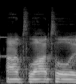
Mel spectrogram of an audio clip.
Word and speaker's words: atlatl: Atlotl. Oh, I'm afraid that's incorrect. Atlotl is A-T-L-A-T-L.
